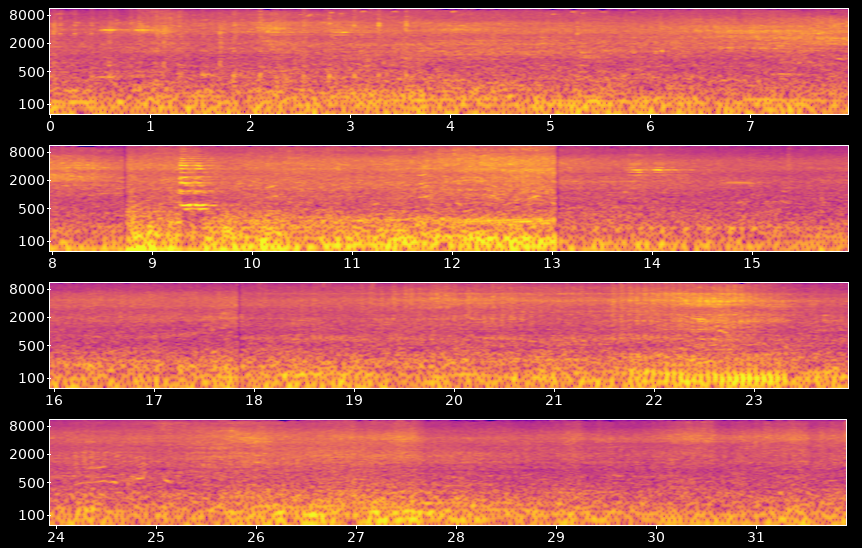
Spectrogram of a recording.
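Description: Busy street traffic with voices, with engines and vehicles passing. About nine seconds in, a vehicle horn sounds during a louder stretch of engine noise lasting about four seconds.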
